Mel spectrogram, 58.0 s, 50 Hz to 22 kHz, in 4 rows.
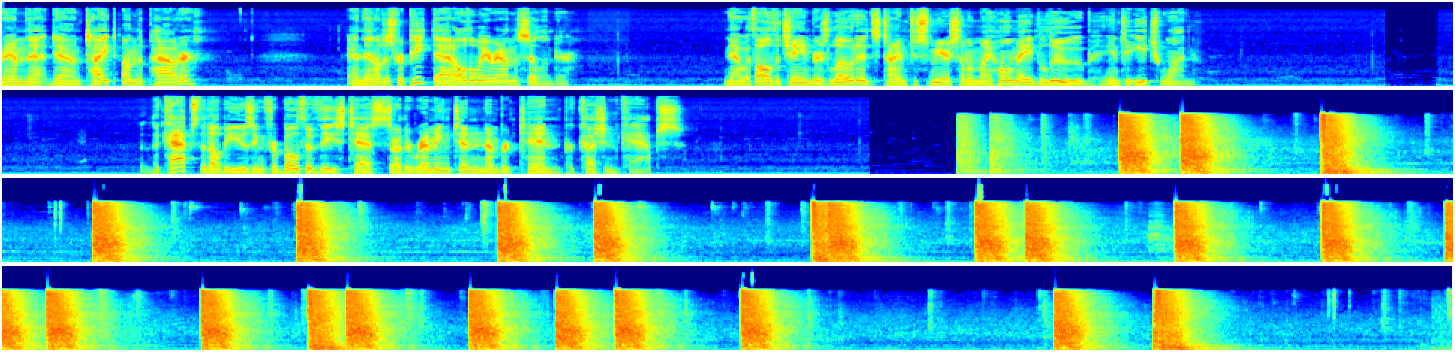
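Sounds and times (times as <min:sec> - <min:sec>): gunshots echoing: 0:24.1 - 0:25.0, 0:25.7 - 0:27.1, 0:27.7 - 0:28.6, 0:29.9 - 0:30.7, 0:31.9 - 0:32.7, 0:34.0 - 0:35.8, 0:37.1 - 0:38.1, 0:38.7 - 0:40.1, 0:40.7 - 0:41.5, 0:42.2 - 0:44.8, 0:45.5 - 0:51.8, 0:54.0 - 0:56.0.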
